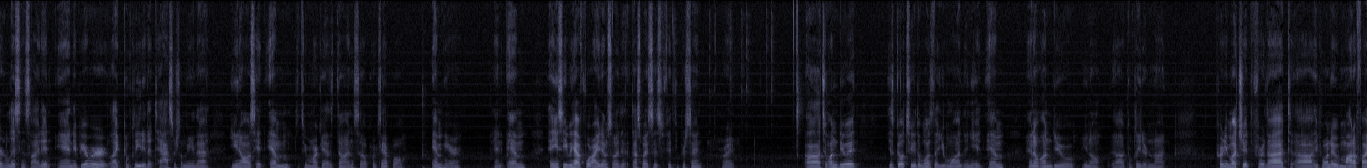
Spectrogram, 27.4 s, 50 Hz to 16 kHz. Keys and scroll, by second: 0.0-2.0 typing, 7.1 k, 8.4 m, 9.2 j, 10.1 m, 17.7-21.1 typing.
